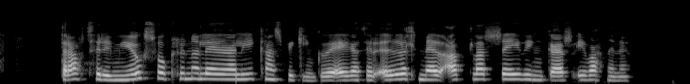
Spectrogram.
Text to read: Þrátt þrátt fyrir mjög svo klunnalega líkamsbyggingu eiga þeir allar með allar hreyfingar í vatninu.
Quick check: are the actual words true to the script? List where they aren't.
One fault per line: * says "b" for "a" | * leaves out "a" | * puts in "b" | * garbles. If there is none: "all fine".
* leaves out "þrátt"
* says "auðvelt" for "allar"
